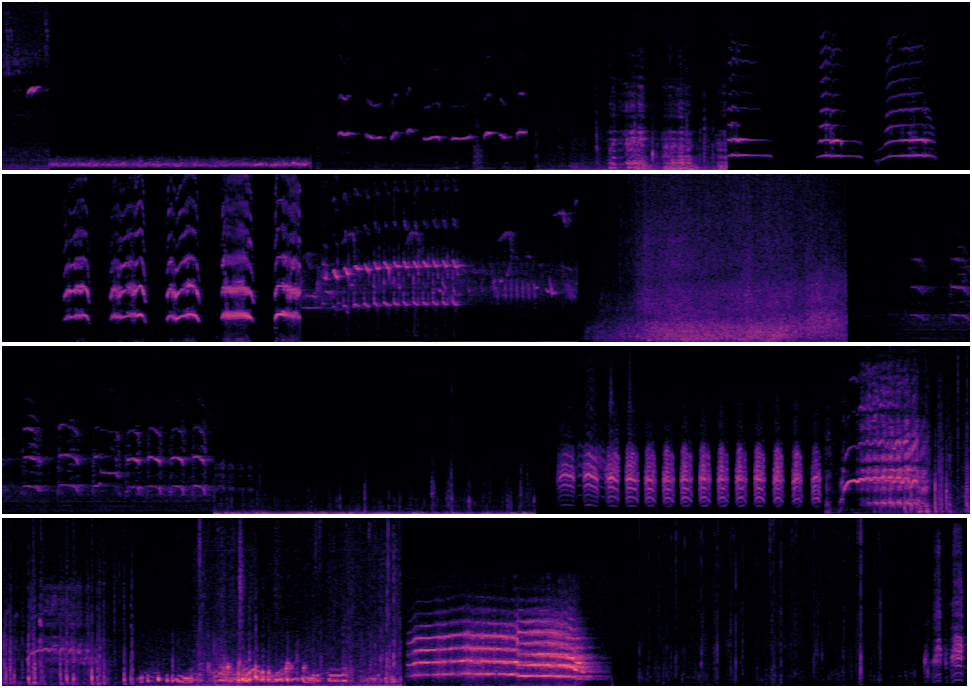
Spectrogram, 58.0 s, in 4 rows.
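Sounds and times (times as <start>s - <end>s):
birds chirping and calling: 15.5s - 23.2s, 27.8s - 32.8s.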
